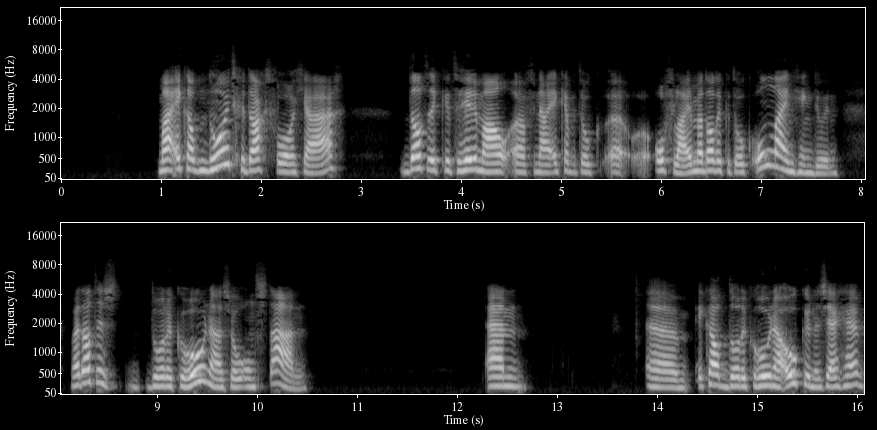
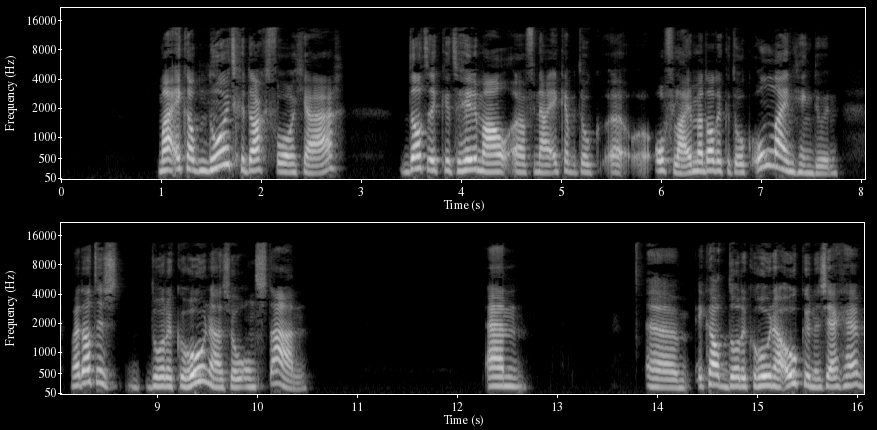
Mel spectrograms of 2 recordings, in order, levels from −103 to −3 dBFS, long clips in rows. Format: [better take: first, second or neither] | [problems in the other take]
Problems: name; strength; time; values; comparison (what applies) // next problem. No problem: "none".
second | muffled; very slightly; fading above 4 kHz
